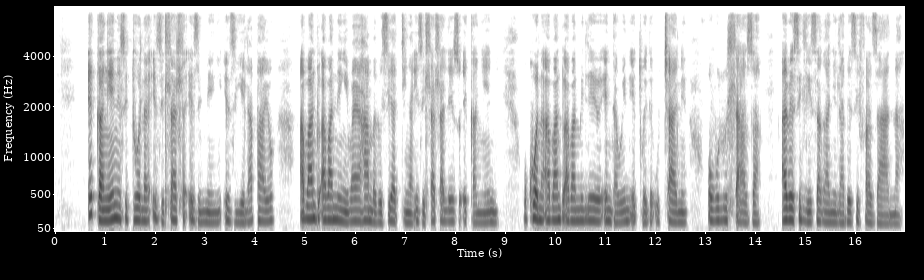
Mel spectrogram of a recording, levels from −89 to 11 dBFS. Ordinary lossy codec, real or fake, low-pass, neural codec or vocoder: MP3, 64 kbps; real; 7.2 kHz; none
